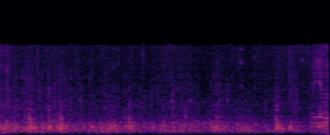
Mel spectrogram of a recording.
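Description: A small car rolling slowly towards the microphone over an unpaved gravel track, its engine running low under tyre noise, with some wind on the microphone.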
